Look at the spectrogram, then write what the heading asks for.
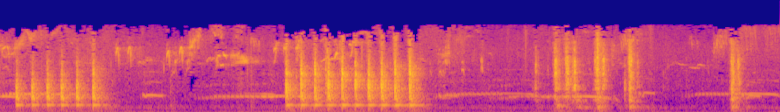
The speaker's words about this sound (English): Here we are. I'll knock on the door.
